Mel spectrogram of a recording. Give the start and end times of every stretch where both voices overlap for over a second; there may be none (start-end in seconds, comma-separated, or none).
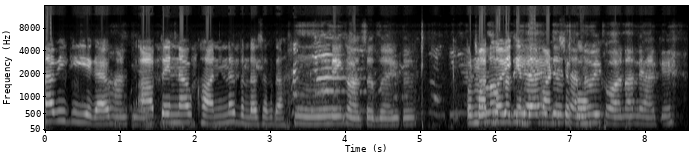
5.7-7.2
